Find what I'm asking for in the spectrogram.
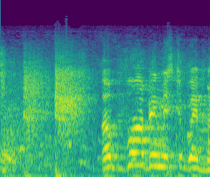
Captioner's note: hands clap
